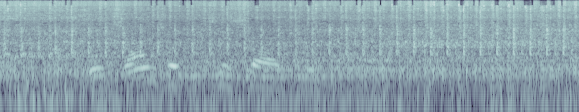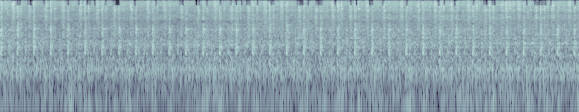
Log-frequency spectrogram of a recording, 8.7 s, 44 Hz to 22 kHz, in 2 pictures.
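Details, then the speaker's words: 1965 Ford Thunderbird V8 after rebuild, started cold after checking plug wires and cap numbering: runs well but a light steady tick of about four a second sounds over the idle, source not yet located. "I mean, starts runs good. Well, except for that tick."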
